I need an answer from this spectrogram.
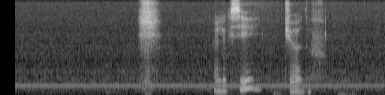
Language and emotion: Russian, sad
